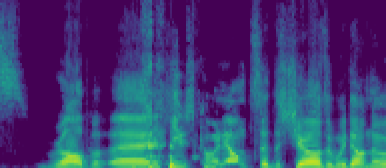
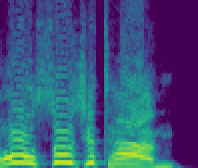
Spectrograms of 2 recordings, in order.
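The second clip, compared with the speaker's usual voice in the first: put-on elderly Scottish nanny voice, higher pitch; 11 semitones higher, 3 dB louder than usual. Acting out the film scene, answering in a Mrs Doubtfire impression. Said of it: "doing the Missus Doubtfire bit".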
